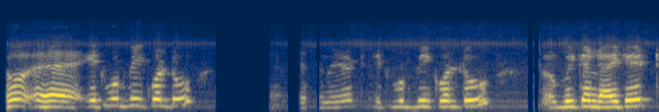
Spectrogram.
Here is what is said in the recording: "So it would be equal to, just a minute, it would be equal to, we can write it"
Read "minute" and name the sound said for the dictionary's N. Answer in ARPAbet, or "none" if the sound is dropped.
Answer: none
